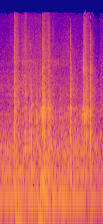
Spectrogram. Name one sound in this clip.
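A plastic sleeve crinkles under fingers.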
